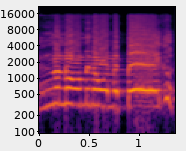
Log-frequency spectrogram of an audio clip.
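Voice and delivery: high, hammed-up foreign twang; put-on twang. Returning Jamaican showing off to his own, mock foreign twang. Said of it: "I began to twang them like".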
